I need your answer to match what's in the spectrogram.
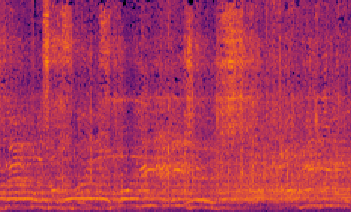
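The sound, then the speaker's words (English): A fight crowd roars wildly after a third-round TKO win, in a dense, continuous wall of cheering and shouting, with rising and falling yells and whoops layered over steady loud noise. “And you can listen to this crowd being going absolutely wild, haven't they?”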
